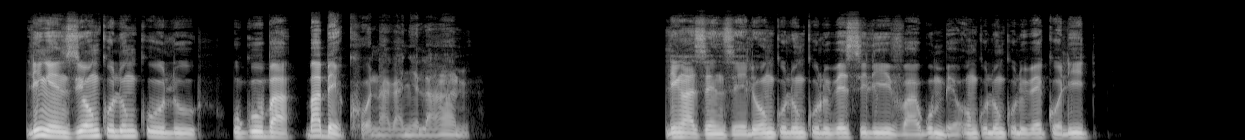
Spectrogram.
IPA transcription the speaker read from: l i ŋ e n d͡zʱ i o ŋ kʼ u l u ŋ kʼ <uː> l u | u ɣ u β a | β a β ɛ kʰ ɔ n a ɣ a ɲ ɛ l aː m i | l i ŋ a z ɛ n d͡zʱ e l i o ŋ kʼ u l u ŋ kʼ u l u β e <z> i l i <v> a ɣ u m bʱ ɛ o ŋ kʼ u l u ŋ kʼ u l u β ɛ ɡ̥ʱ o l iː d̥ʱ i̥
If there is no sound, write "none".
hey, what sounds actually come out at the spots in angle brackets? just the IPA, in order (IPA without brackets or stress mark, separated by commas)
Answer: u, s, v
